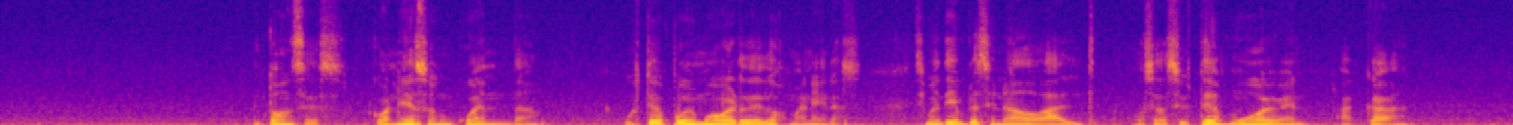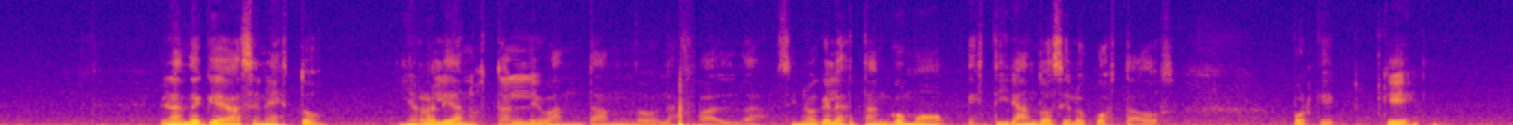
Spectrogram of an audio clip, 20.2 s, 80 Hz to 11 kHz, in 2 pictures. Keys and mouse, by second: 2.5 Escape, 3.8-18.8 drag, 19.0 Escape.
